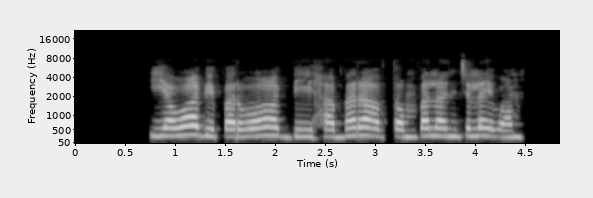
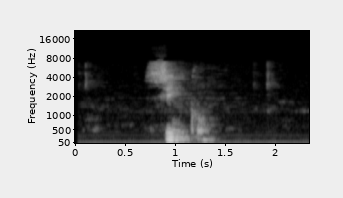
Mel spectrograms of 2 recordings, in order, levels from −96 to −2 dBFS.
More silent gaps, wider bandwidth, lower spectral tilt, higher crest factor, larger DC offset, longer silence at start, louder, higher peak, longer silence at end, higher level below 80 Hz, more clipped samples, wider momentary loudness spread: first, 3.13-3.18 s vs none; about the same, 7.8 kHz vs 7.6 kHz; about the same, -4 dB/octave vs -5 dB/octave; second, 14 dB vs 24 dB; neither; about the same, 0.75 s vs 0.75 s; first, -26 LUFS vs -31 LUFS; about the same, -12 dBFS vs -12 dBFS; second, 0.35 s vs 0.95 s; second, -78 dBFS vs -60 dBFS; neither; second, 11 LU vs 16 LU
